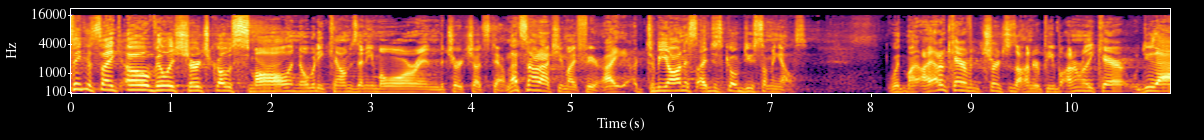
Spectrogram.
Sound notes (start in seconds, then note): none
